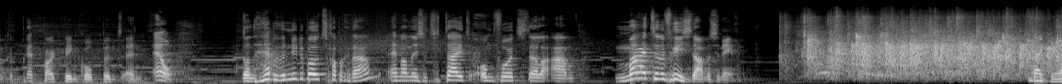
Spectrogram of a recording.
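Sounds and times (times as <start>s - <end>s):
speech: 0.1s - 7.5s, 10.3s - 10.6s
audience applause: 7.8s - 10.6s.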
